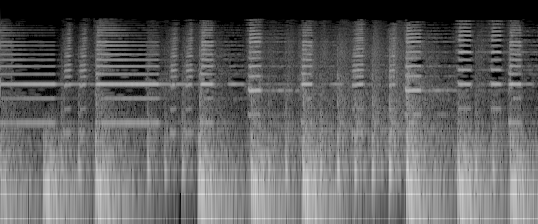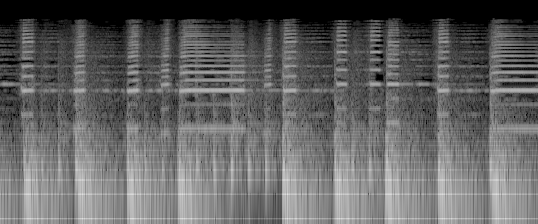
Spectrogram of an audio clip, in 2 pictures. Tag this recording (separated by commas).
Music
